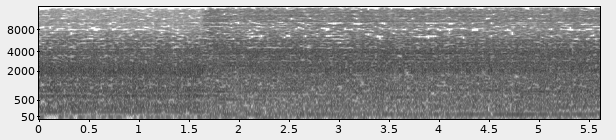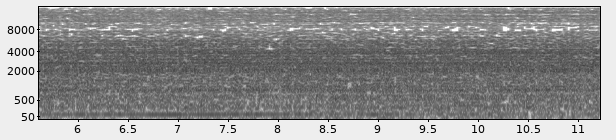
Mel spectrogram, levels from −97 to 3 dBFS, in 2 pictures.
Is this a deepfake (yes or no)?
no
